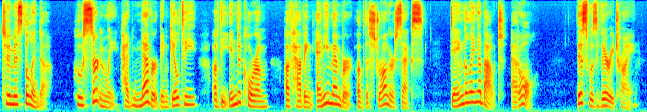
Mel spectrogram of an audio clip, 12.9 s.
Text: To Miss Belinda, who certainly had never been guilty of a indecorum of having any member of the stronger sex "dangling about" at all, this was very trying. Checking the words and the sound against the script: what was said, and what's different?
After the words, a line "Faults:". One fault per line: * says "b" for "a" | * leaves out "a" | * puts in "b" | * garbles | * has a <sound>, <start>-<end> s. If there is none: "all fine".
To Miss Belinda, who certainly had never been guilty of the indecorum of having any member of the stronger sex "dangling about" at all, this was very trying.
Faults:
* says "the" for "a"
